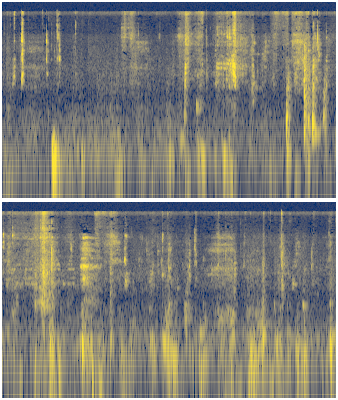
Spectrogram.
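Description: Raccoon chewing a date: soft, irregular smacking and small crunching clicks.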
